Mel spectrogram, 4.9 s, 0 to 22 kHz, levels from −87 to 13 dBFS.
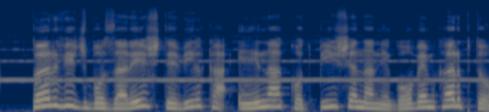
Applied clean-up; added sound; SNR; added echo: none; Wind instrument, woodwind instrument; 17 dB; none.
